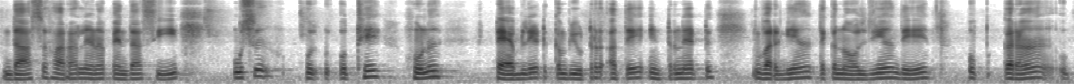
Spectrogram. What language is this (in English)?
Punjabi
